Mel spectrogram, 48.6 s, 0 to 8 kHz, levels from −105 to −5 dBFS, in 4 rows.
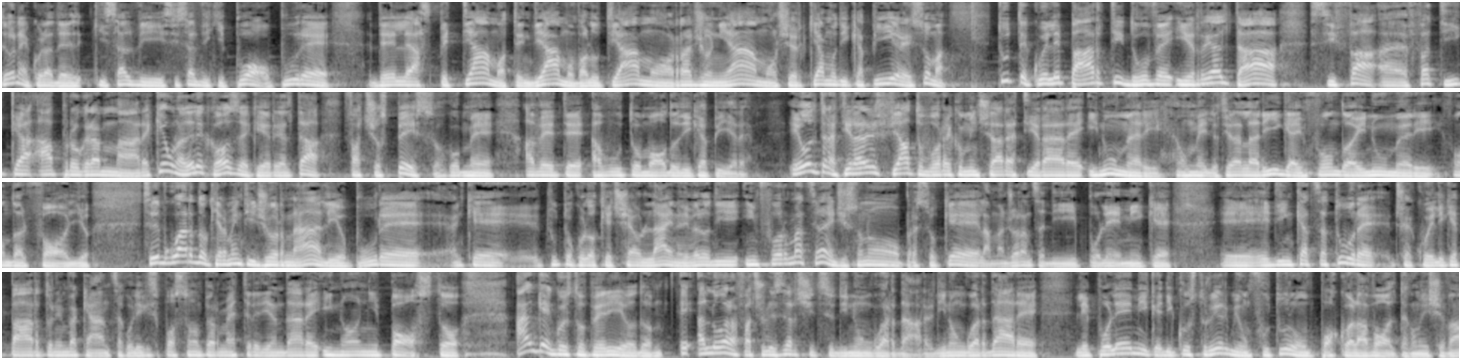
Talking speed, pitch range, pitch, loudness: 175 wpm, 105-135 Hz, 115 Hz, -17 LUFS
